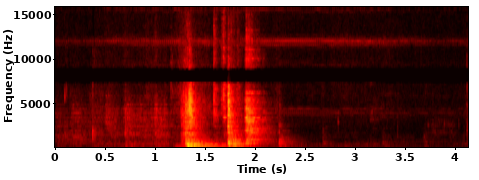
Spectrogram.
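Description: Music playing from inside the car, loudest a little over a second in, which cuts off a little after two seconds, leaving quiet room noise.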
